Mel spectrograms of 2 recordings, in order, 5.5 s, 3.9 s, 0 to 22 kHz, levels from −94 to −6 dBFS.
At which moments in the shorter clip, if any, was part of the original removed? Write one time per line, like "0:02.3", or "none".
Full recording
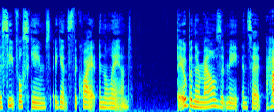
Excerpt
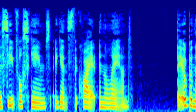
none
